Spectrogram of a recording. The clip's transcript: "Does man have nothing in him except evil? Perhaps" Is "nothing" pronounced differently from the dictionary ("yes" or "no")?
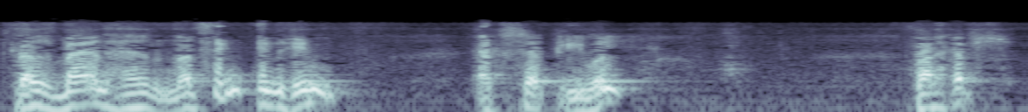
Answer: yes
